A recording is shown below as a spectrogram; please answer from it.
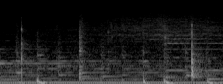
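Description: Background music with sustained tones and scattered light clicks.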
